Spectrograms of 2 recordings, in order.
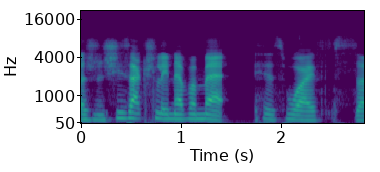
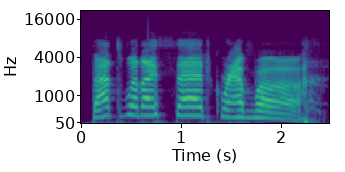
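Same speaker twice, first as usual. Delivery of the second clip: very loud, high raised voice; 8 semitones higher, 9 dB louder than usual. Commenting on a character, imitating his raised voice for old people: loud raised voice. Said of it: "that loud raised voice thing you do with the old people".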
